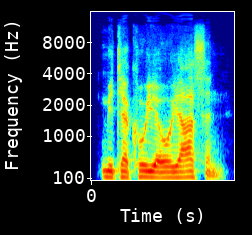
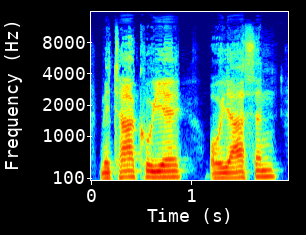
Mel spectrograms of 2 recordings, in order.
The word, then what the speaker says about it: Mitakuye Oyasin: The Lakota from the Midwest, they say Mitakuye Oyasin, pronounced different ways. Mitakuye Oyasin. Some people say it differently depending on where you live.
